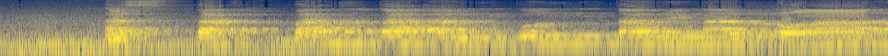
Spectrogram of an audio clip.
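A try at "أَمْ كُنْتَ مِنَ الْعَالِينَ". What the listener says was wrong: Ikhfa. Kunta kurang lama. Oke, yang kedua wasal 5 kepanjangan hanya 2. bukan biyadayya biyadayya astakbarta ya. Hamzah qata.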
